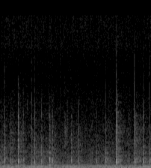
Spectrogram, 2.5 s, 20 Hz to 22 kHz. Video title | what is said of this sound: ASMR Reiki for Centering and Grounding in 2021/Soft Spoken Healing Session with a Reiki Master | gentle tapping on wood i find it very relaxing and comforting it sounds to me like rain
